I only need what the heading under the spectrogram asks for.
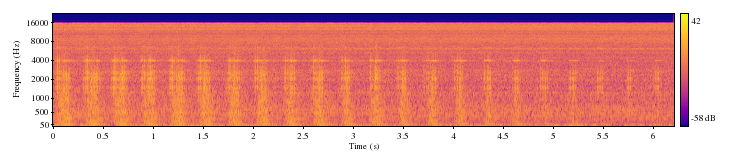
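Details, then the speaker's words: Kearney & Trecker horizontal mill with shop-made 4140 arbor: sharp, steady tick about three and a half times a second over a hiss in time with rotation; arbor runout from loose front bushing, fixed by tightening the nut. "all right well that's interesting as you can kind of hear there I've got some run out and I noticed in this front bushing whenever I start this up you can kind of see that moving around so maybe I don't have that front bushing tight enough"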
